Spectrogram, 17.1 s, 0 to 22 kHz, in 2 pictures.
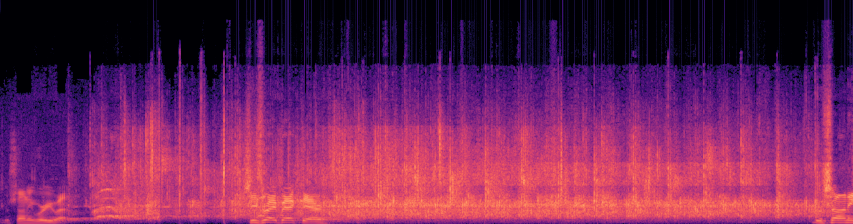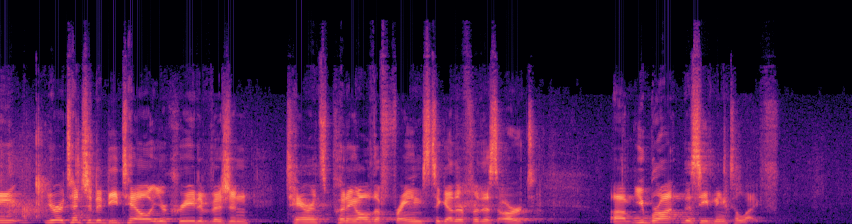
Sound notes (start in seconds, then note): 3.4 applause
